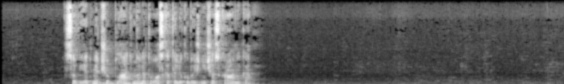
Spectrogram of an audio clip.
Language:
Lithuanian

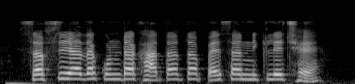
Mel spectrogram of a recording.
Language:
Magahi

